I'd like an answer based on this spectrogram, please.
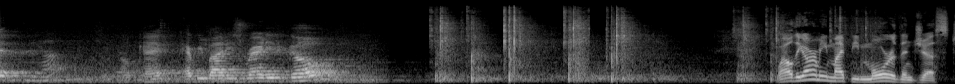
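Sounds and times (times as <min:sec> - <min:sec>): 
speech: 0:01.4 - 0:03.5, 0:07.8 - 0:09.5
simulated gunfire from imitation AR-15 rifles at Fort Carson virtual firing range: 0:04.3 - 0:09.0.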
